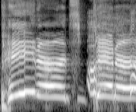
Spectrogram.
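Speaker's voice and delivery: very high, loud calling yell. Retelling how a mom called her kid in: imitating a mom yelling. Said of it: "a normal mom just yelled".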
